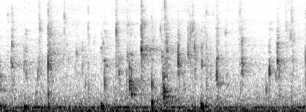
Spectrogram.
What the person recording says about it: shake it until you hear that liquid shaking around inside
